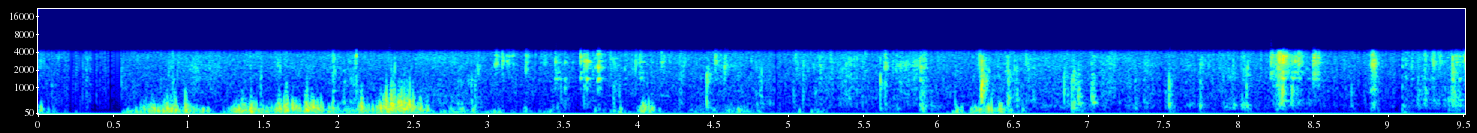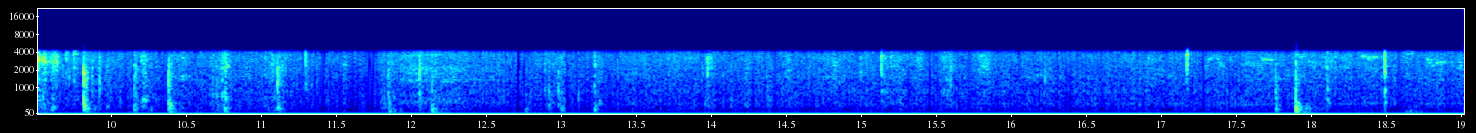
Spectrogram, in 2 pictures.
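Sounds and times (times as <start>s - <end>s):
low rustle: 0.0s - 19.0s
hooves clicking on concrete: 3.1s - 12.3s.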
